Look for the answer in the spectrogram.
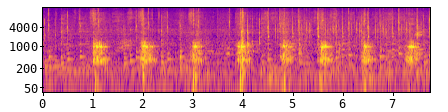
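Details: Hyundai Trajet 2.0 DOHC with microphone held near the water pump: a rough, snoring growl swells about once a second over the running engine, from a worn water pump bearing. Replacement is advised before the bearing breaks and coolant leaks.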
